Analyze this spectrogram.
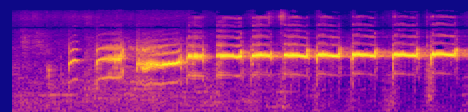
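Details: Female Chinese hwamei call, used by bird keepers to stimulate males to sing: a few gliding whistled notes, then a fast run of short, buzzy, harmonic-rich notes at one steady pitch, about four per second.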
